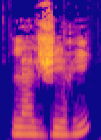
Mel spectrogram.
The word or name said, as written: Algerie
